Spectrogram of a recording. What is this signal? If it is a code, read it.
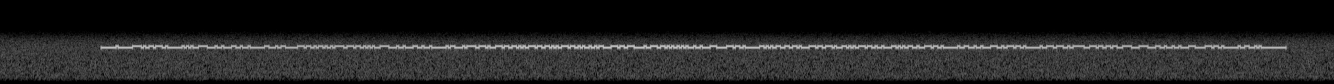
RTTY (45.45 baud, 170 Hz shift), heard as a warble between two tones, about 2200 Hz centre. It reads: YO0CV DE YO0BEH R R FB MARY. RIG HR 40 W, ANT LOOP. WX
